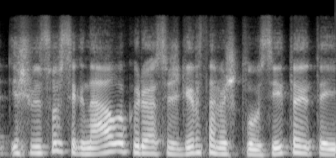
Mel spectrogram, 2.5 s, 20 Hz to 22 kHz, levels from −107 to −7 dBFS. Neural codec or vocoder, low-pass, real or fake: autoencoder, 48 kHz, 32 numbers a frame, DAC-VAE, trained on Japanese speech; 14.4 kHz; fake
